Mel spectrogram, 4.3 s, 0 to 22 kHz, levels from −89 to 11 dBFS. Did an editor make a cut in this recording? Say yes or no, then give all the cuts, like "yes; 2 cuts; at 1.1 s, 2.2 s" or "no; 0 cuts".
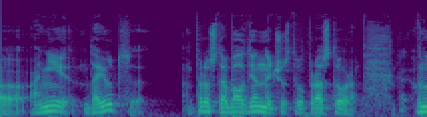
no; 0 cuts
